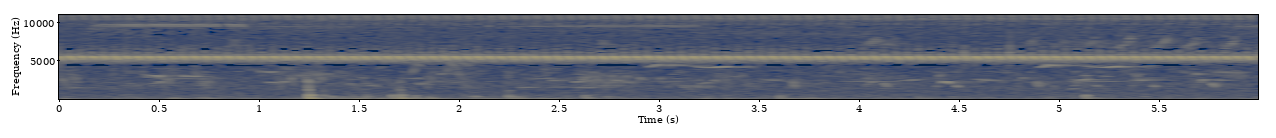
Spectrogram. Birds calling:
Red-backed Scrub-Robin (Cercotrichas leucophrys), Klaas's Cuckoo (Chrysococcyx klaas)

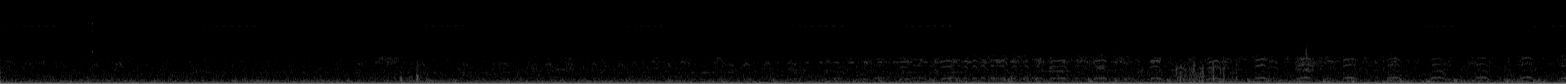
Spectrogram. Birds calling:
Egyptian Goose (Alopochen aegyptiaca)

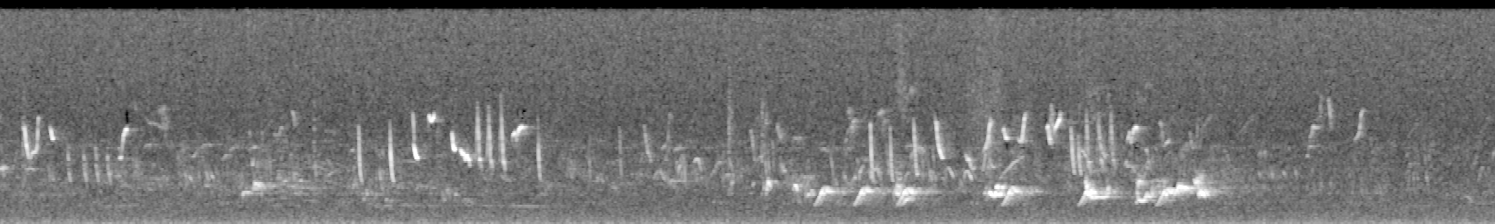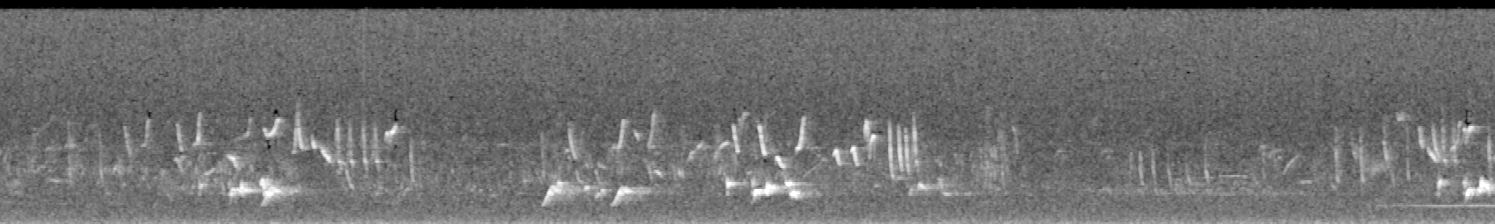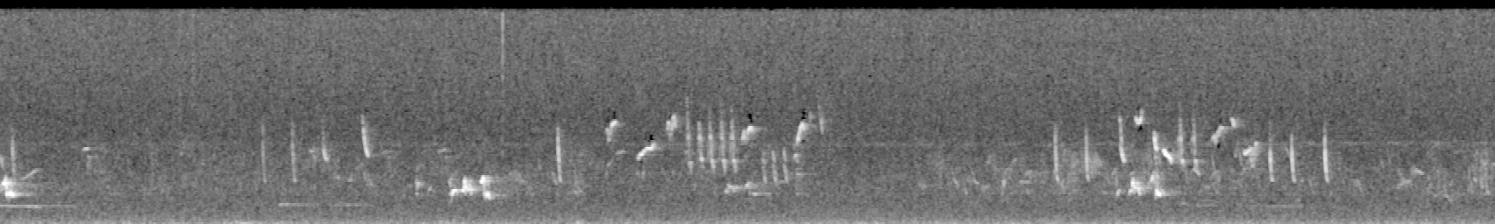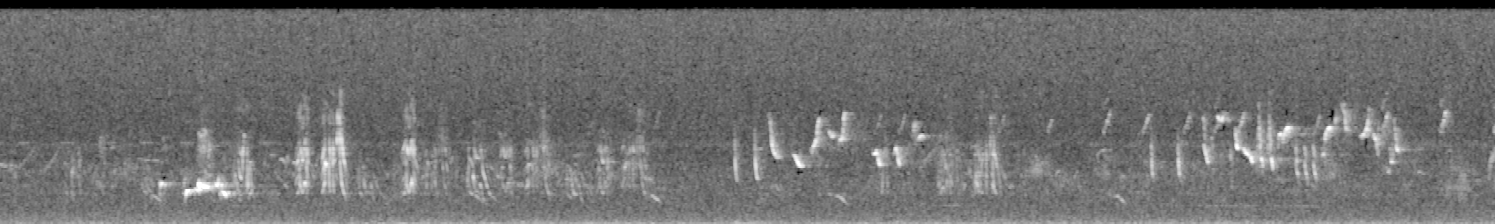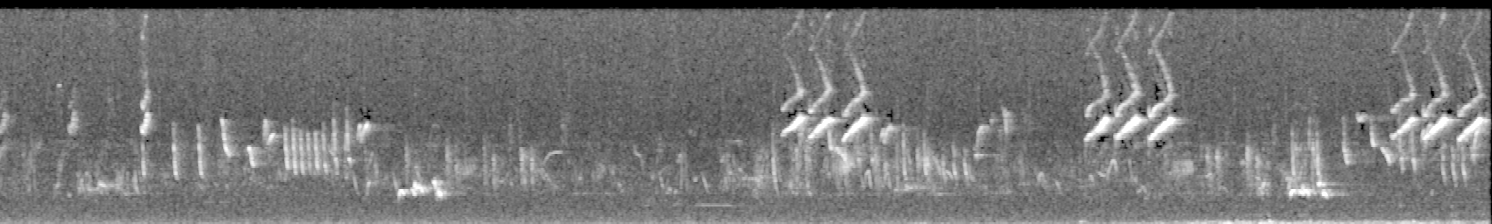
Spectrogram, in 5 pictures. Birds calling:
Amethyst Sunbird (Chalcomitra amethystina), Common Bulbul (Pycnonotus barbatus), Red-cheeked Cordonbleu (Uraeginthus bengalus), Slate-colored Boubou (Laniarius funebris)

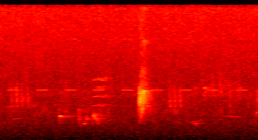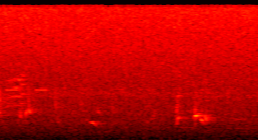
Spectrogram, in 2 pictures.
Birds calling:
Common Bulbul (Pycnonotus barbatus), African Paradise-Flycatcher (Terpsiphone viridis)

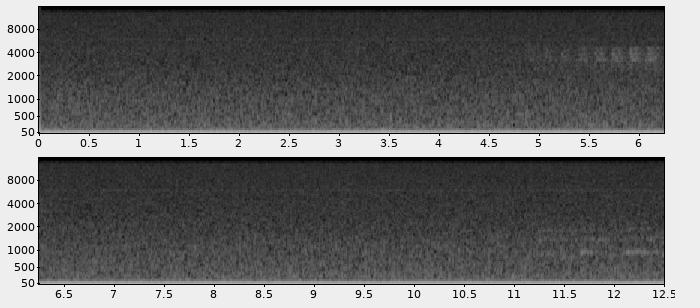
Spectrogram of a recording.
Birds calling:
Cinnamon Bracken-Warbler (Bradypterus cinnamomeus)

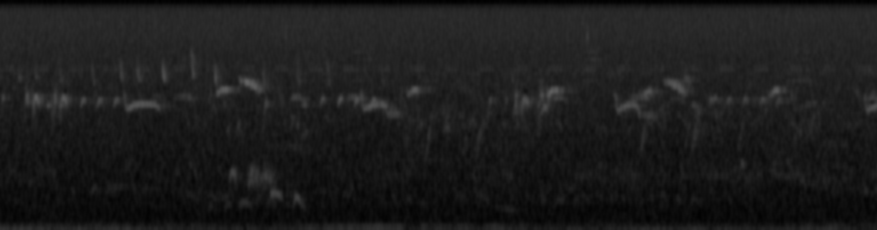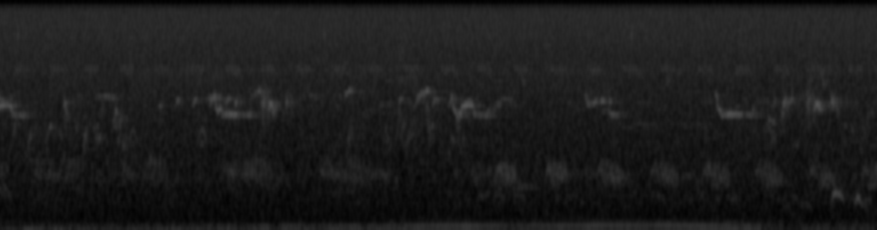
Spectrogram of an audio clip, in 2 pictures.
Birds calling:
Blue-naped Mousebird (Urocolius macrourus), White-browed Robin-Chat (Cossypha heuglini)

